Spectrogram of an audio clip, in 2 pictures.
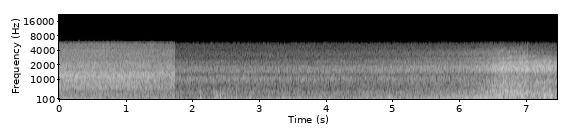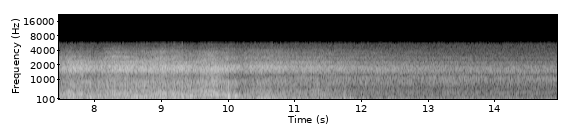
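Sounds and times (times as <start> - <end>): train passing with wheel clatter: 0.0 - 14.9.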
